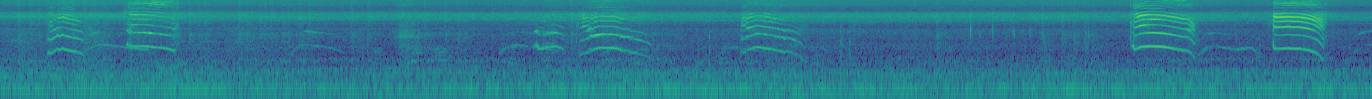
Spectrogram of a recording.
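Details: Kittens of the caring mother cat Silky, indoors, crying in clear high arched mews with rich overtones, singly and in quick pairs every second or two, over a constant low electrical hum.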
